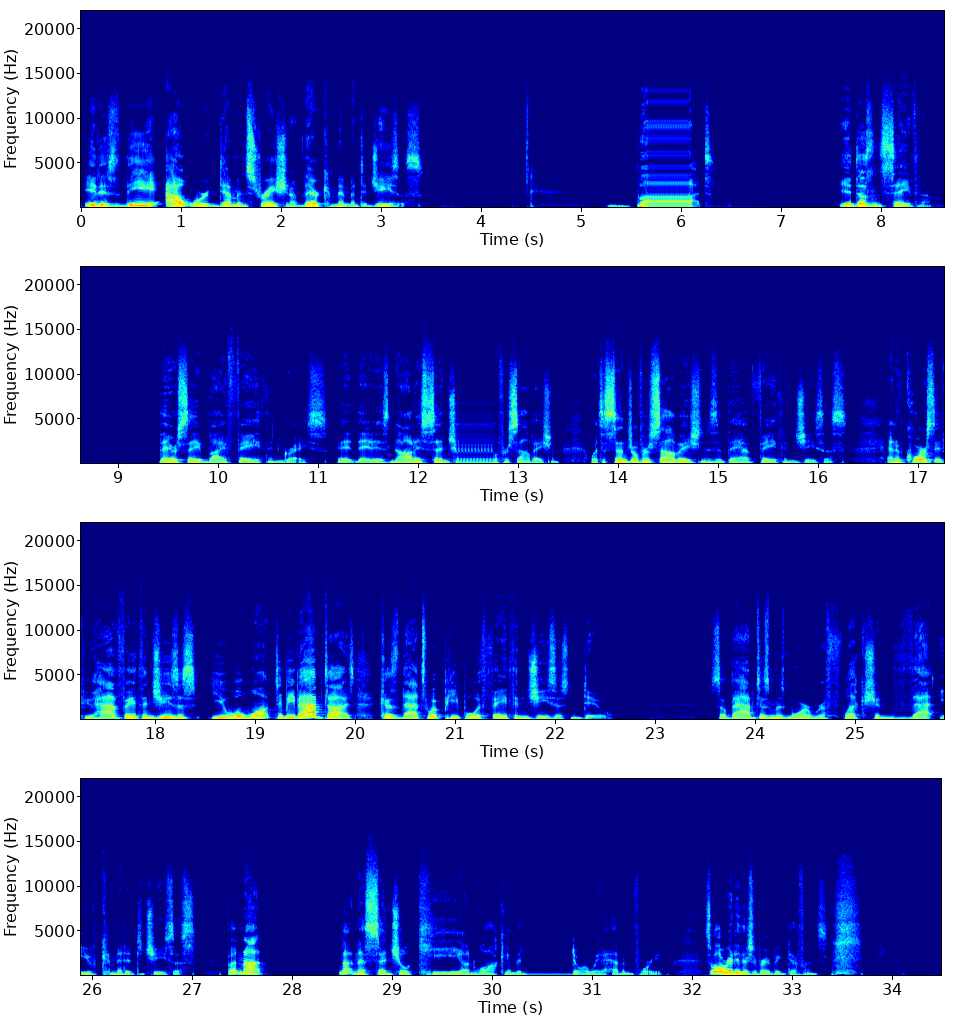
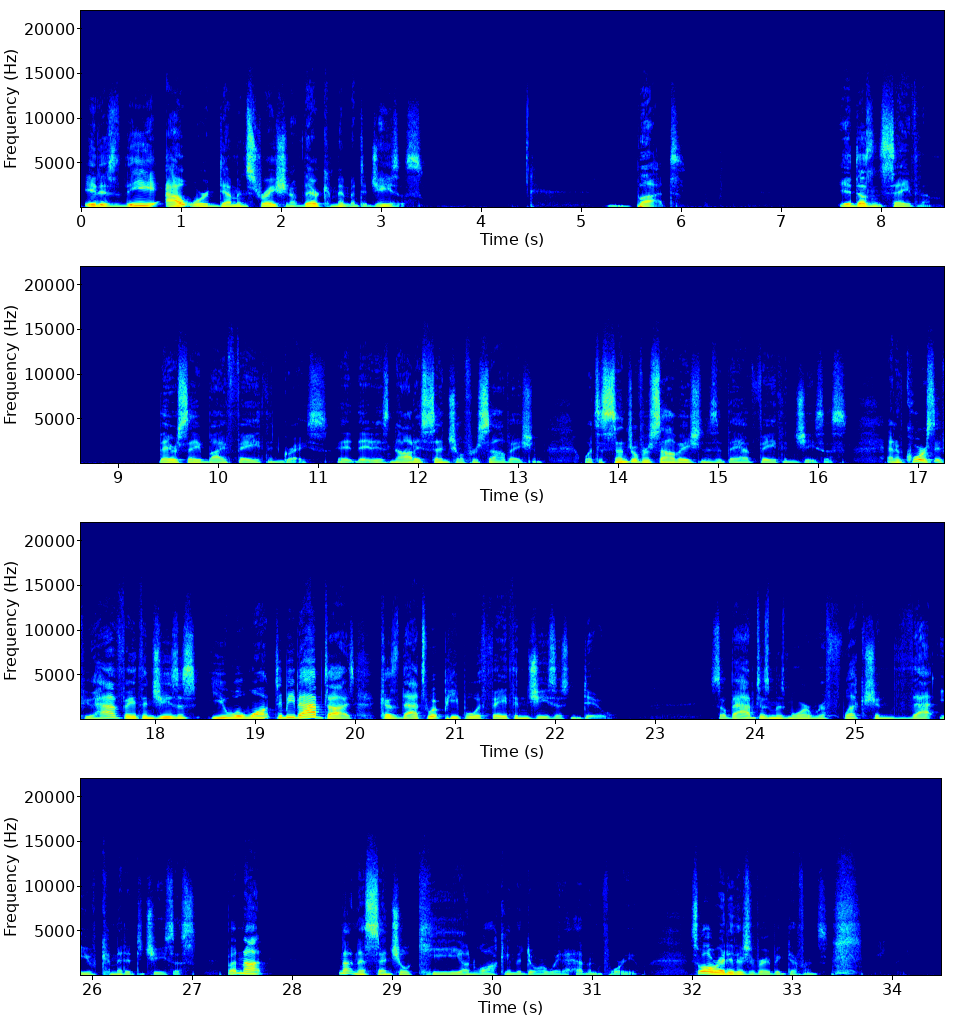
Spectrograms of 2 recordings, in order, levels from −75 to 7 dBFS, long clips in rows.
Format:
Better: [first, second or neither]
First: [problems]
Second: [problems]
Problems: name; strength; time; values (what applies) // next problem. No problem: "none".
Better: second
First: audio freezing; at 5.5 s, at 12 s and at 30 s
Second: none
